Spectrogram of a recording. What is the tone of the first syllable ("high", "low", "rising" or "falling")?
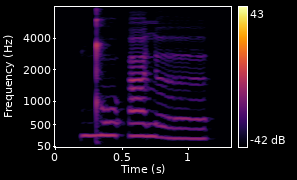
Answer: high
